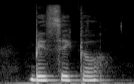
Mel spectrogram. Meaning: bicycle, bike
- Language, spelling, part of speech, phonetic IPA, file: Czech, bicykl, noun, [ˈbɪt͡sɪkl̩], Cs-bicykl.ogg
